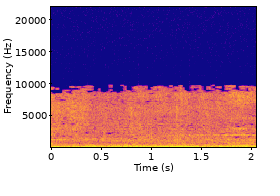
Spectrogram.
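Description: Steady low rumble of a Hyundai car's engine and tyres heard from inside the cabin while driving.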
